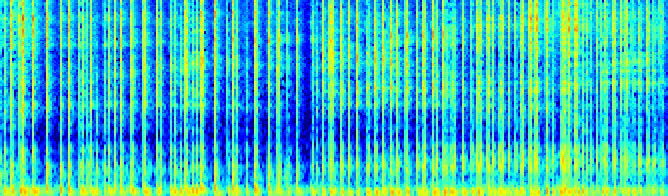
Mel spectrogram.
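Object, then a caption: Clear plastic cassette tape case. Two green plastic stick tools tap quickly on the edges of a small, hollow, clear plastic cassette tape case. The result is a rapid, steady run of short, dry, clicky taps with a bright top and a light hollow knock underneath. Each tap dies away almost instantly.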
